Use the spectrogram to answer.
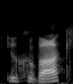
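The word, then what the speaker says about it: Ukobach: Ukubak, yes.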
